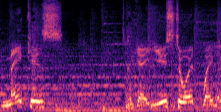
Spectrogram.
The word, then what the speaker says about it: MKERS: It is Makers ShoWTimE. That's right, guys, MKERS. The team is pronounced Makers.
